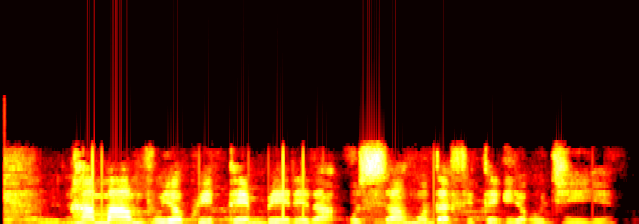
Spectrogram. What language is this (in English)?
Kinyarwanda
